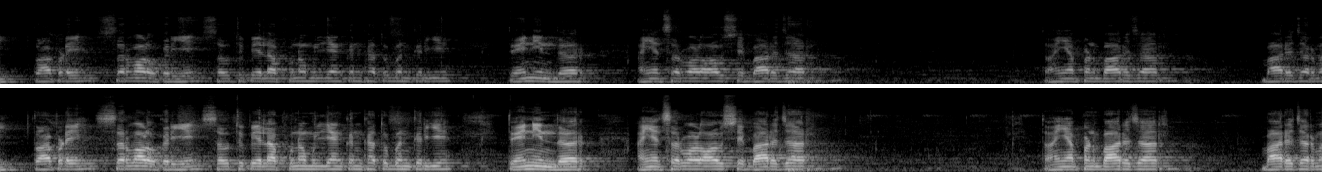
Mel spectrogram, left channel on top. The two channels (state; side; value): quieter; left; 11.5 dB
